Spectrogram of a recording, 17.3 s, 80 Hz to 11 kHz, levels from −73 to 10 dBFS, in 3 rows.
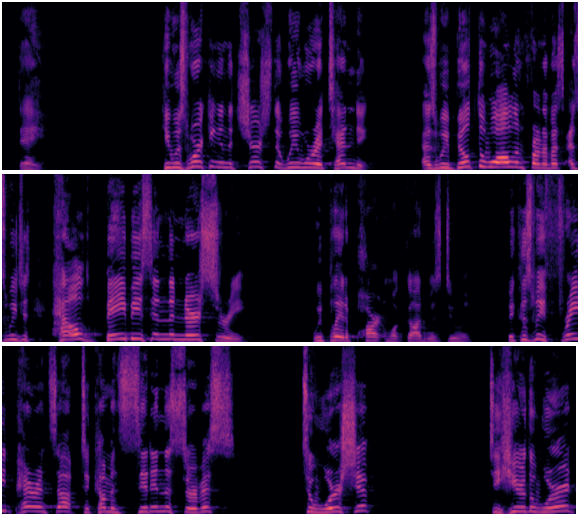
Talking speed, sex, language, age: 190 wpm, male, English, 40-59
